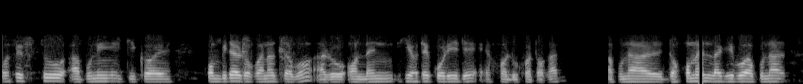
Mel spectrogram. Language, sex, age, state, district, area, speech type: Assamese, male, 18-30, Assam, Udalguri, rural, conversation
